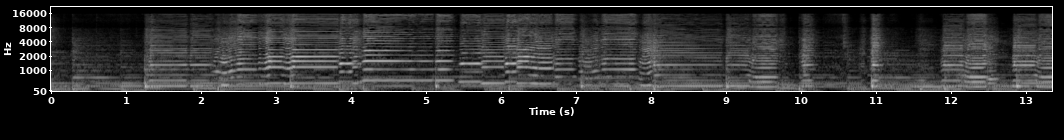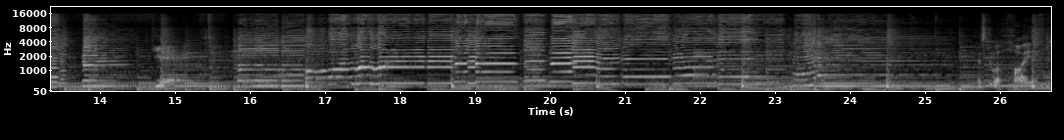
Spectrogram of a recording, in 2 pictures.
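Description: Diatonic harmonica in F played in second position (cross harp) for a blues in C: a run of blues licks with bent notes sliding in pitch, over a blues backing track. It starts suddenly.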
